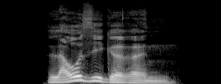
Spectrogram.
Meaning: inflection of lausig: 1. strong genitive masculine/neuter singular comparative degree 2. weak/mixed genitive/dative all-gender singular comparative degree
- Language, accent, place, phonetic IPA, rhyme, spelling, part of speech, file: German, Germany, Berlin, [ˈlaʊ̯zɪɡəʁən], -aʊ̯zɪɡəʁən, lausigeren, adjective, De-lausigeren.ogg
